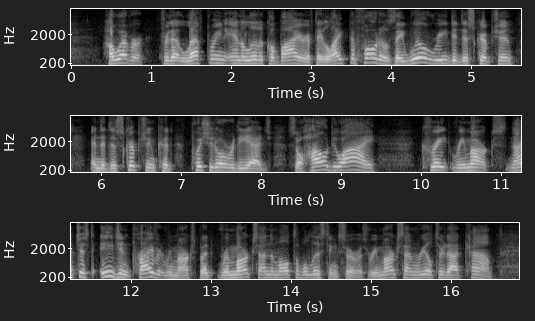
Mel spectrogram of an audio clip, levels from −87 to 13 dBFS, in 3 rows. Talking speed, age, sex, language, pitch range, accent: 165 wpm, 50-69, male, English, 150-185 Hz, American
